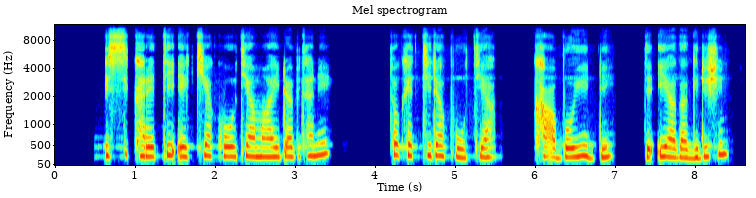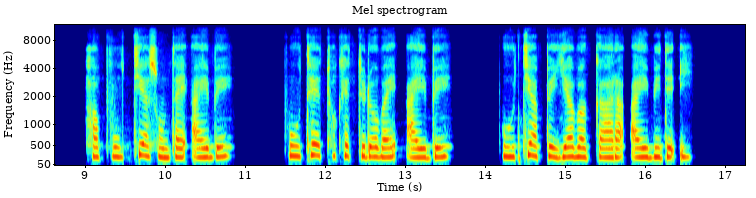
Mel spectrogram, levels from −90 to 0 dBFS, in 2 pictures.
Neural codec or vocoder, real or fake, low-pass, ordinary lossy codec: none; real; 10.8 kHz; Opus, 64 kbps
